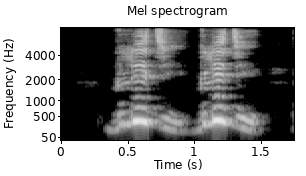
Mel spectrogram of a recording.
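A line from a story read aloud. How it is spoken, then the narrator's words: Sharp cry. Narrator (Russian): резко вскричал он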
